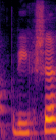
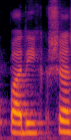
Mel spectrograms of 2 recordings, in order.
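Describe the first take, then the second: First: परीक्षा squeezed to "priksha"; wrong pronunciation. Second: परीक्षा with a full "pa": "pariksha"; correct pronunciation. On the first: Teacher showing students the error, परीक्षा as "priksha". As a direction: drop the first a of परीक्षा: "priksha". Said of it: "शब्द गलत है". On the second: Teacher giving students the right form, परीक्षा as "pa-riksha". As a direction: sound the first a of परीक्षा. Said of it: "शब्द सही है". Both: Shown as a demonstration.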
